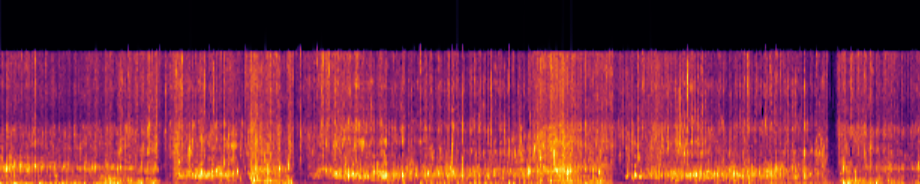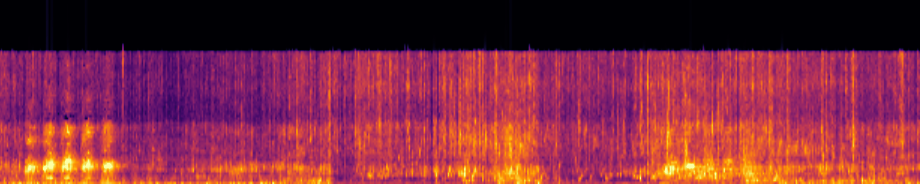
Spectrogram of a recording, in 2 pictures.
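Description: Running water splashing into and over clay bowls as they are rinsed by hand, with a few sharp knocks of the bowls being handled.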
